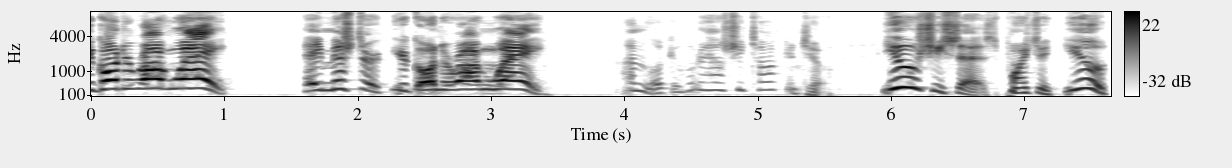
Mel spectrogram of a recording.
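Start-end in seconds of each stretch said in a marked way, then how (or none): 0.0-3.5 loud yelling voice. Retelling a supermarket employee shouting at him, imitating an employee yelling. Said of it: "She's yelling at me".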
